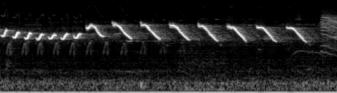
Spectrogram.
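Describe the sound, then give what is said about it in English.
Wren song: a quick run of about seven short, even chips from a cactus wren, then a slower series of clear, high down-slurred whistles from a canyon wren, heard alone over a low, steady background hiss. “With cactus and canyon wrens, there's a clear sense of how the different habitats, cactus and stone, live in their songs.”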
